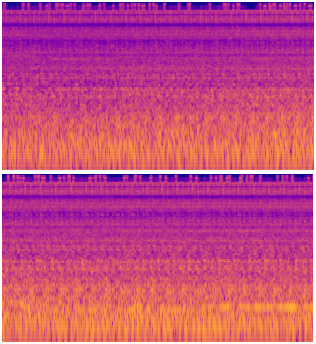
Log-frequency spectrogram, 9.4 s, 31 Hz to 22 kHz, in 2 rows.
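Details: 2018 Ford F-150 V8, noise while driving: loose uneven knock roughly two a second under steady low engine drone; cause unknown; engine knocking.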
